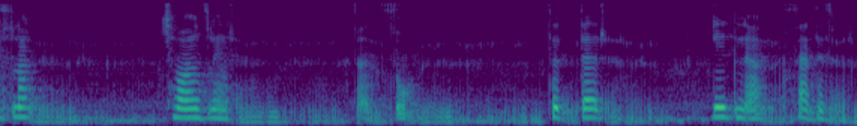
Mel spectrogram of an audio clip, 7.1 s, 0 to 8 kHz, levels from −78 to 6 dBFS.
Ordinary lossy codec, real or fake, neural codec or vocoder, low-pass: none; fake; autoencoder, 22.05 kHz, a latent of 192 numbers a frame, VITS, trained on one speaker; 7.2 kHz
